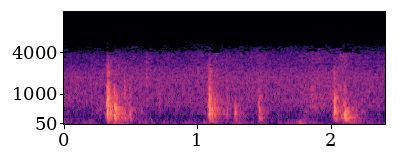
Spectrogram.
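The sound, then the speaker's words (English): A door is opened with a few faint, short wooden clunks and knocks, arriving in three small clusters spread evenly across the moment. “And I'll open the door.”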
